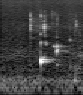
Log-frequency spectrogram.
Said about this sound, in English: Can we do a little cheers? Yeah. Yes. Yes. Champagne. Here, we're going to fill you up.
